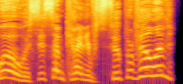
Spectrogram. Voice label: fear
